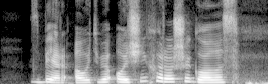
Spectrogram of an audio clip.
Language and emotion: Russian, positive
